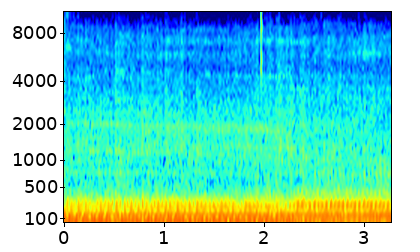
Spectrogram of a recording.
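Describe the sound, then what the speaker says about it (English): A Honda Shadow motorcycle engine running steadily during a ride, a loud, continuous low rumble with a constant drone and no speech. "Honda Shadow is a fun bike,"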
